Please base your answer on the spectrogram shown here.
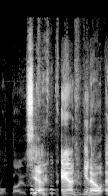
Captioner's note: chuckles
